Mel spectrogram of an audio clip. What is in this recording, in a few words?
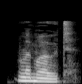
"Remote", English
